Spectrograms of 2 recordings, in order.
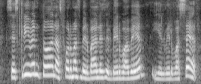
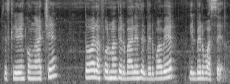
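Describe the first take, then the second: First: Said in the usual way. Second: "todas las formas verbales" rattled off fast; fast recap of the rule for the class; quick repeat. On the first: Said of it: "teacher repeats the rule". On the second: Shown as a demonstration. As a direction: rush through the repeated rule. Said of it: "teacher repeats the rule faster".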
